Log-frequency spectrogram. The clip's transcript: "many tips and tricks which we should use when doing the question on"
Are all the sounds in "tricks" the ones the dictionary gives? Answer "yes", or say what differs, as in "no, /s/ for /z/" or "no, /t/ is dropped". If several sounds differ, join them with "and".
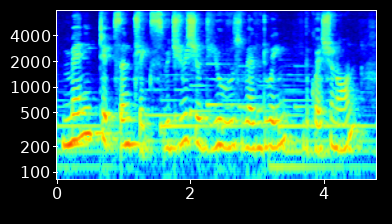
yes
